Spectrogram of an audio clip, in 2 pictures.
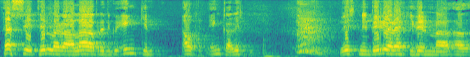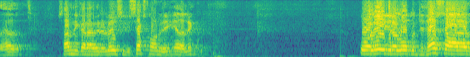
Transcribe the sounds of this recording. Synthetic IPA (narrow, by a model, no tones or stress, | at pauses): θɛsːɪt̪ʰɪlːɛːɣaːðlaːɣapɾejt̪iŋkʏejɲcɪn | awr̥ɪðejŋkavɪrt̪nɪn | vɪr̥t̪nɪnpɪɾjaɾɛhcɪfɪɾɪnaðːðað | samniŋkaɾ̥havɪvɛːɾɪlœːɥsɪɾisɛksmaːwnʏðɪɛðalejŋkʏɾ̥ | ɔɣleːjðɪɾalɔːkʏmt̪ʰɪlθɛsːaː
